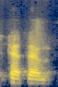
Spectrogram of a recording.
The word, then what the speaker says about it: Teda: But it's pronounced Teda, right? And it comes from the Cantonese spelling of pronunciation, which is Teda, which the Kung Fu people call it. Tet meaning iron, Da mean hit.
